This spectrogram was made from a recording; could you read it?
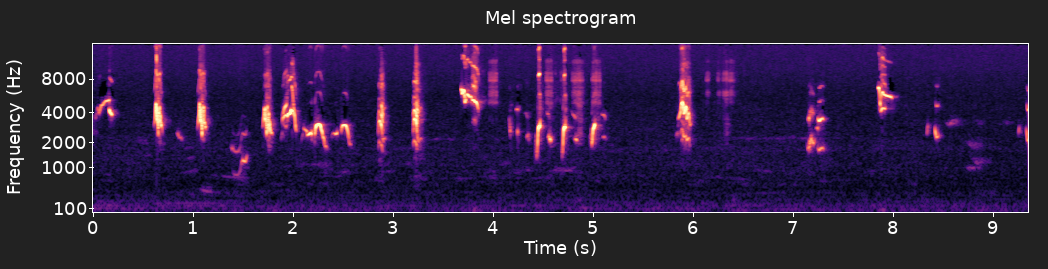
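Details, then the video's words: Oriental magpie-robin song played to set off a kept bird singing and fanning its tail: scattered sharp high chirps and short slurred whistles with pauses between, fairly quiet against a steady low hum. "DALAM HITUNGAN DETIK KACER KALIAN PASTI LANGSUNG ON !!! MAU BUKA EKOR"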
